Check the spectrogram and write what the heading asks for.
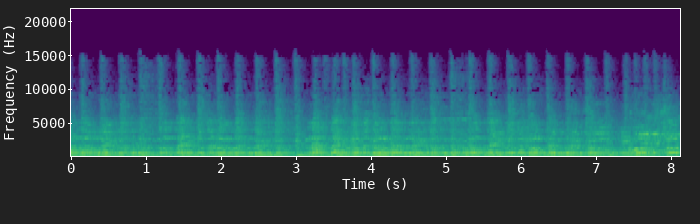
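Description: Live band playing fast Romanian folk dance music for a circle dance (hora), with a steady driving beat under a wavering lead melody.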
